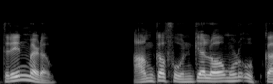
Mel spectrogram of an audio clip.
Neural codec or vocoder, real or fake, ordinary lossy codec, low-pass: codec, 16 kHz, 4.8 kbps, FACodec; fake; none; 7.2 kHz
